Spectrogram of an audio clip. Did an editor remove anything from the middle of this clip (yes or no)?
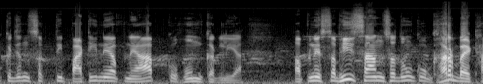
no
